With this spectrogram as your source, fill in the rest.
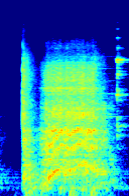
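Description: A replacement starter motor on a ride-on mower cranks in one sustained whirring burst of about a second and a half after a short quiet start, loud and close, then stops with a brief click.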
